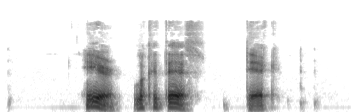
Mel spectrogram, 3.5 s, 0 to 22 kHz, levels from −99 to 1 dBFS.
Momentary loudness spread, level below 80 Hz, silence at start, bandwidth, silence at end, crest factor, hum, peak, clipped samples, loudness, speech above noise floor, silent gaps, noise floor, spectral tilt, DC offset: 11 LU; -54 dBFS; 0.85 s; 11 kHz; 0.85 s; 20 dB; none; -4 dBFS; under 0.1%; -21 LUFS; 65 dB; none; -85 dBFS; -7 dB/octave; under 0.1%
